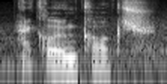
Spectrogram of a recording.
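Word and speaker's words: Heckler & Koch: Now, I never know how to pronounce this because it's German. I may need to get the symbol or something, or written down on a gun that they've made, but Hackler and Koch. It's not Koch.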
